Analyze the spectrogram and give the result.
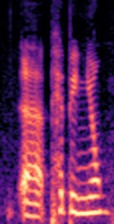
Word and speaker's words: Perpignan: In Perpignan prison. – Oh, well pronounced.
